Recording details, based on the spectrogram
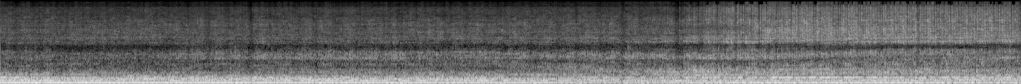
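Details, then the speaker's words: Dodge Viper V10 just after a cold start in the garage, after sitting unused for a while: deep, steady burble with an even low rumble and no ticks or knocks as the fast idle settles. Normal healthy cold-start idle, no leaks. "really good way to piss off your neighbor"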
